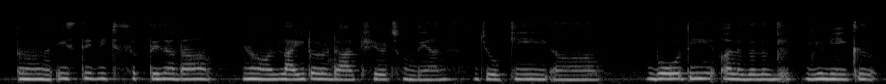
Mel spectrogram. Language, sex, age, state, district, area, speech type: Punjabi, female, 18-30, Punjab, Rupnagar, rural, spontaneous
